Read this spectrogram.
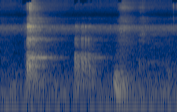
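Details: A girl burping after drinking: two or three short, low gulping bursts with a throaty rasp.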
